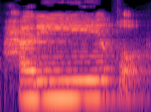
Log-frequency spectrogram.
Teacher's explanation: ح اور را کے نیچے زیر ہے را کو باریک پڑھنا ہے 1 سیکنڈ کھینچنا ہے یا مدہ بھی ہے. حری اور قوف جب سٹاپ کریں گے تو ڈبل ساؤنڈ آئے گا حروف قلقلہ میں سے ہے قوف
